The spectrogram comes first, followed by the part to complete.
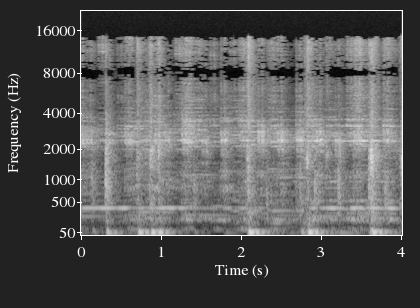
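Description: Flamenco music with guitar, with irregular sharp taps and low thuds of flamenco zapateado footwork, shoe soles striking a canvas laid on the floor.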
